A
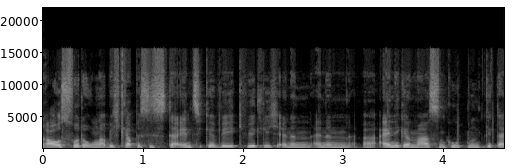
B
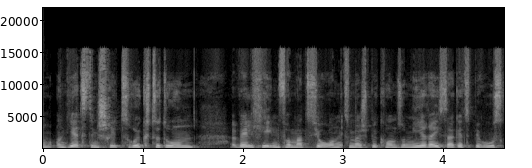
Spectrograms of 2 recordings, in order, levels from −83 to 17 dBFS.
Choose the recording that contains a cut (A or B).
B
